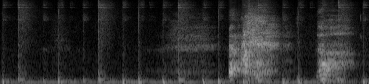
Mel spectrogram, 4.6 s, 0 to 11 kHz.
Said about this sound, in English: Hold on 1 second. I'm about to sneeze.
